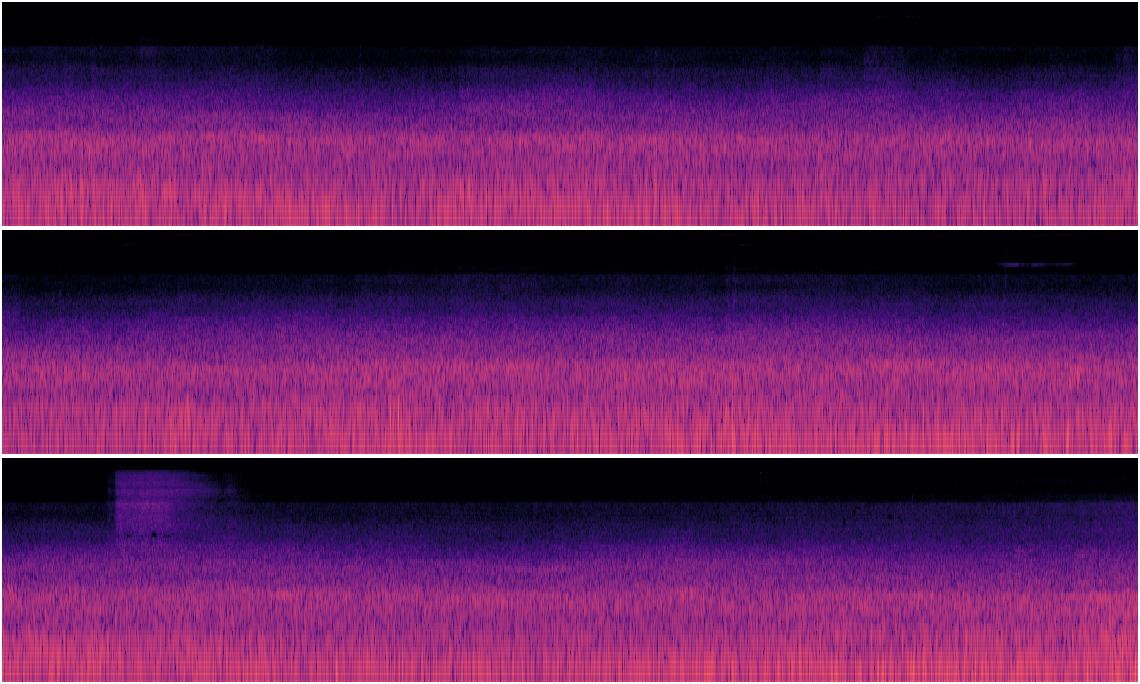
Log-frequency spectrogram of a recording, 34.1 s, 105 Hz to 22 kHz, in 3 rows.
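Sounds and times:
distant diesel locomotive rumble: 0.0s - 34.0s
brief hiss: 23.8s - 25.2s.

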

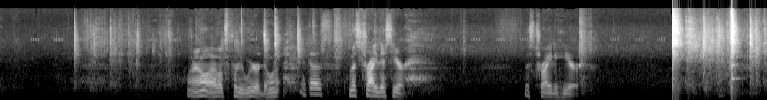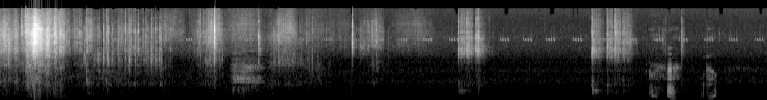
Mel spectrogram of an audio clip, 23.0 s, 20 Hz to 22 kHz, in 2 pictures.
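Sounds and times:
crickets chirping: 0.0s - 23.0s
rattling and scraping: 1.1s - 5.6s, 10.1s - 17.3s, 20.4s - 21.1s.

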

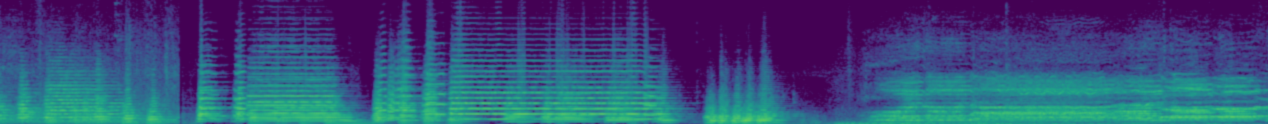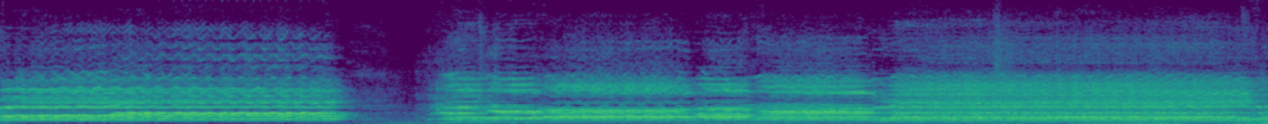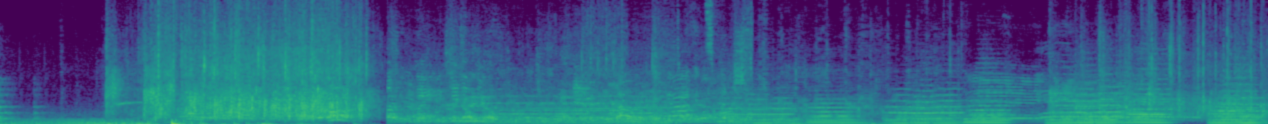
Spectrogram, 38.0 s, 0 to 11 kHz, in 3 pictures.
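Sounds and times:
brass ensemble chord: 0.0s - 8.2s, 29.8s - 38.0s
choir singing slowly: 8.4s - 25.8s.

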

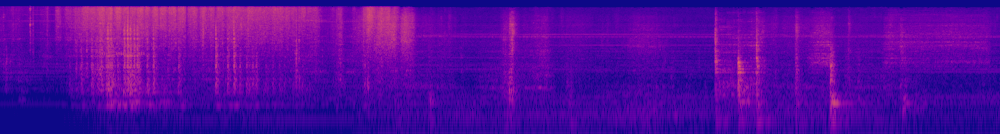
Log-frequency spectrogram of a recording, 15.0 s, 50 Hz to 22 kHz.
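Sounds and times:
paper towel rubbing on metal: 0.1s - 6.2s.

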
